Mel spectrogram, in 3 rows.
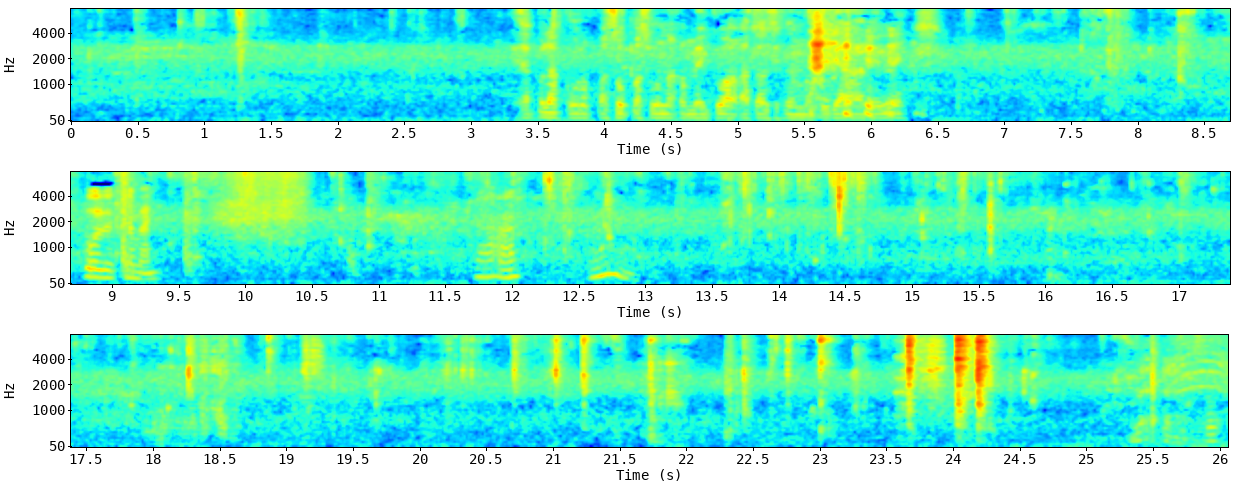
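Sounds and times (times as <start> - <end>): chewing crispy food: 0.0 - 26.0.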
